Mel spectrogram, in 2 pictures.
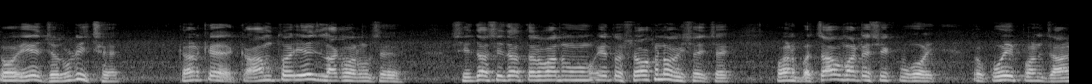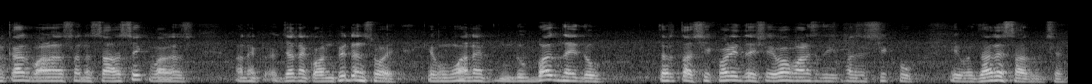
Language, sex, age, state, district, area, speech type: Gujarati, male, 60+, Gujarat, Rajkot, rural, spontaneous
